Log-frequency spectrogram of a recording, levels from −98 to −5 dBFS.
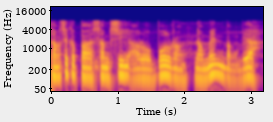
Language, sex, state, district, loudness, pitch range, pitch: Garo, male, Meghalaya, North Garo Hills, -20 LUFS, 110-135 Hz, 120 Hz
